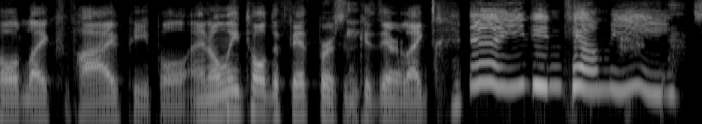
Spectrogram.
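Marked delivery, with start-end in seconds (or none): 3.1-4.5 squeaky, very high, slow, lingering delivery. Speaker recounts telling five people a secret: Tanith impression. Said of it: "that's my tanith impression".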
